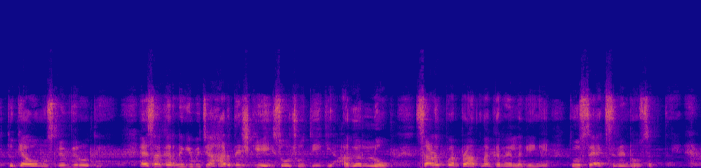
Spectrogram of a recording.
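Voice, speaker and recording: A man presenting scripted commentary in an emphatic way, putting pointed rhetorical questions straight to viewers. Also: high-pitched.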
